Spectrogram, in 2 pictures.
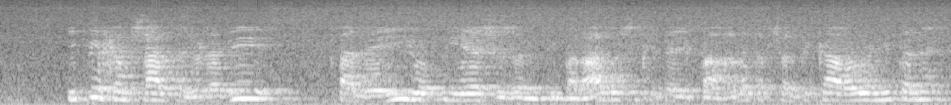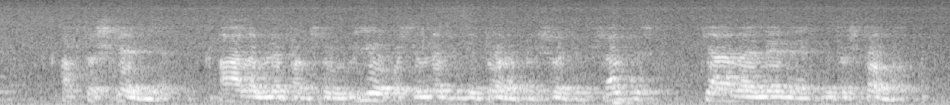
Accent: Strovitsi, Western Greece, Greece; Γεννήθηκα στο Στροβίτσι της Ολυμπίας, της επαρχίας Φαναρίου, όπως λέγεται τον παλαιό καιρό. Και το χωριό μου είναι ένα από τα χωριά

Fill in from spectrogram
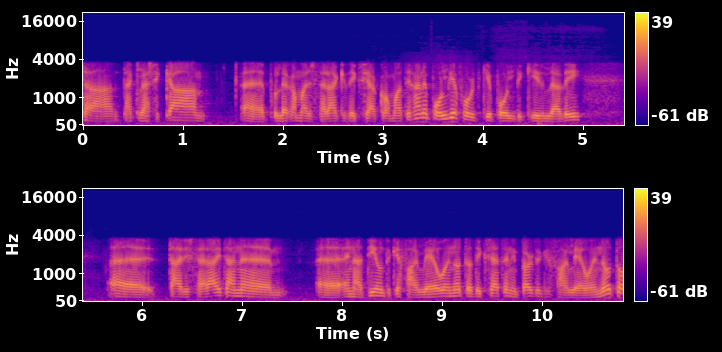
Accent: Greece; σαν Έλληνας που ζούσα στο εξωτερικό έπρεπε να υπερασπίσω τη χώρα μου πριν από 10-15 χρόνια

